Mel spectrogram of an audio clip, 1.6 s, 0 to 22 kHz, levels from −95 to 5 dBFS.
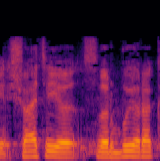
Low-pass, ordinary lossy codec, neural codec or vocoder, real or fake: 9.9 kHz; MP3, 32 kbps; vocoder, 44.1 kHz, 128 mel bands, Pupu-Vocoder; fake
